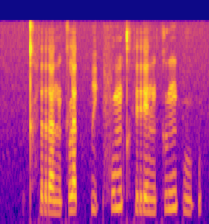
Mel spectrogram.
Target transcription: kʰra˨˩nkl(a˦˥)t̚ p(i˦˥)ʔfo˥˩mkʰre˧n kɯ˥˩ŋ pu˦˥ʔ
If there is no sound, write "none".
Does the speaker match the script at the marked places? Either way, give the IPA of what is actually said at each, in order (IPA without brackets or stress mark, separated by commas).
a˦˥, i˦˥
